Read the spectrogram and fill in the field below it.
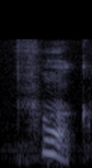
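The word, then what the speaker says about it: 福: and the word is fuk which means good fortune in Chinese and in Mandarin it is pronounced Fu the blessing on the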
